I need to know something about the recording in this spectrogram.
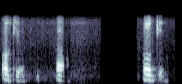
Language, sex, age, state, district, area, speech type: Marathi, male, 30-45, Maharashtra, Jalna, urban, conversation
